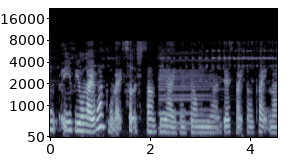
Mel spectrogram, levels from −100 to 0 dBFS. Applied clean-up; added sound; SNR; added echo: classical method spectral subtraction.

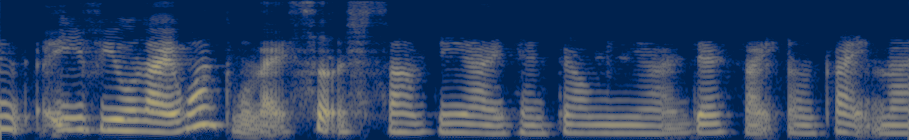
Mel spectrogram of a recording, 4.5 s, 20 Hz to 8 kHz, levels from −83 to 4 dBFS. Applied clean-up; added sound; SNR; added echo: neural mask model Resemble Enhance denoiser.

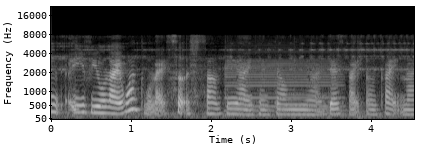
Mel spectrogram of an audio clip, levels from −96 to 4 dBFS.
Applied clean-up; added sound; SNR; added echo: none; Wind instrument, woodwind instrument + Coin (dropping); 17 dB; none.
